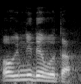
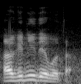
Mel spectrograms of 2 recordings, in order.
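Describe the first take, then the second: No difference in how they are said.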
